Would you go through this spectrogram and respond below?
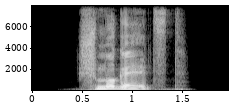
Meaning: second-person singular present of schmuggeln
- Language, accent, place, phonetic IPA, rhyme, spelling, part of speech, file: German, Germany, Berlin, [ˈʃmʊɡl̩st], -ʊɡl̩st, schmuggelst, verb, De-schmuggelst.ogg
